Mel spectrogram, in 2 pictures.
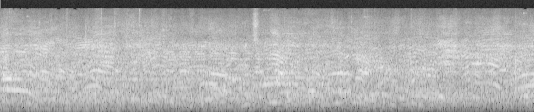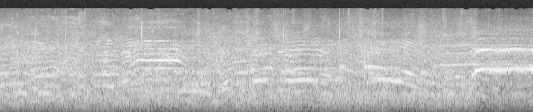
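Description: A large crowd cheers and chatters loudly in an open stadium.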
